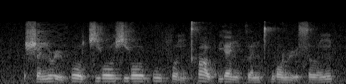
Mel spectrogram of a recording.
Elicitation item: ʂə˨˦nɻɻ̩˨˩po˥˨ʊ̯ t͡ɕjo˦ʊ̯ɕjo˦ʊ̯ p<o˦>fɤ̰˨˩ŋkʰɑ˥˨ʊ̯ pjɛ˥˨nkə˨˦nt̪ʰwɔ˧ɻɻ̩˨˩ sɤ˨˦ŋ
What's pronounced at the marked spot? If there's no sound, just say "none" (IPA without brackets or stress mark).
u˦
